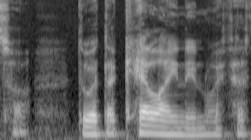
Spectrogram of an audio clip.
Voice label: "celain", Welsh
